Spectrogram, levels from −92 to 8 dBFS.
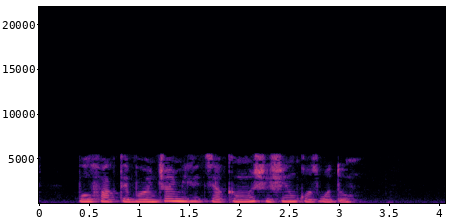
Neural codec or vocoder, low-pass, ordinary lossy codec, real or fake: none; 5.4 kHz; AAC, 48 kbps; real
